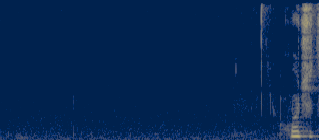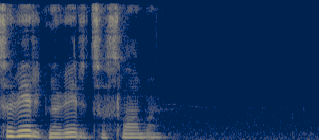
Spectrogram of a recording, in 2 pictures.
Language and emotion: Russian, sad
